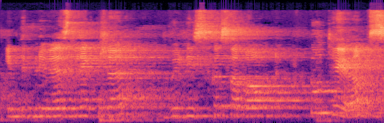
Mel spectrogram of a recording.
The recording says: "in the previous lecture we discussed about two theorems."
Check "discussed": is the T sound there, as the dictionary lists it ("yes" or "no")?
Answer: no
